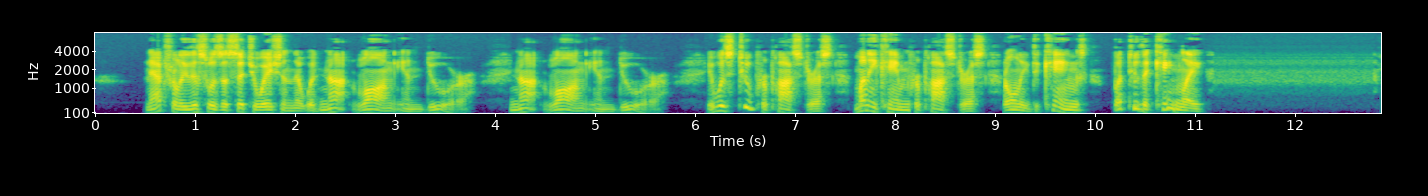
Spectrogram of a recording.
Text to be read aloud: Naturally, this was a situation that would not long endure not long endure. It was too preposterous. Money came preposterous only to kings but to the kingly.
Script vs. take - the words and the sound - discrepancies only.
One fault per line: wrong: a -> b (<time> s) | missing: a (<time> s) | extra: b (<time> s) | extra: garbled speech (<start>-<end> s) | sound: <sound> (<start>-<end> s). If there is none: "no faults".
no faults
